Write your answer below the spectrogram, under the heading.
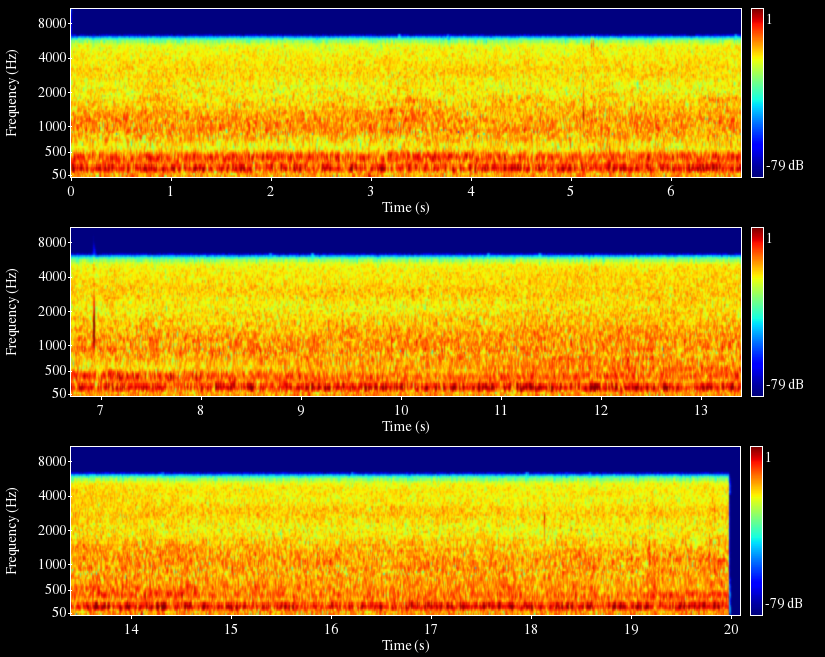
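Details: A dense, steady drone of a honey bee swarm buzzing together, unbroken throughout, as the swarm from a nearby swarm trap is put into a single deep hive it didn't like.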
